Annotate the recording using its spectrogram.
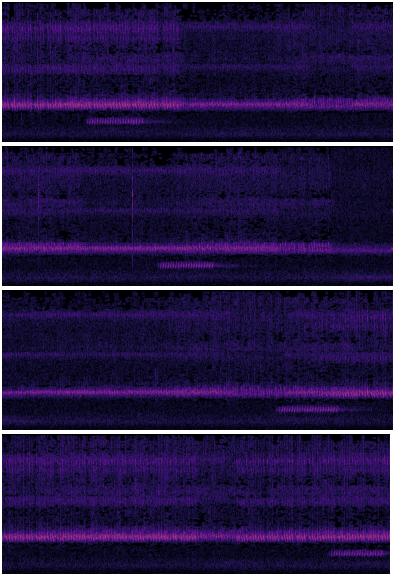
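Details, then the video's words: A continuous high, even cricket trill fills this warm summer night, with a brief softening midway and four short lower buzzy notes at irregular intervals. "Fireflies and Crickets - Calming sounds of the night"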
